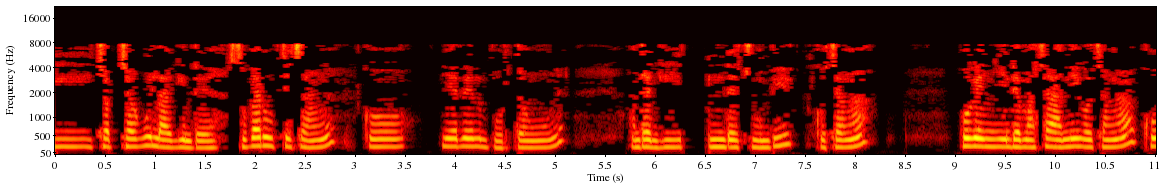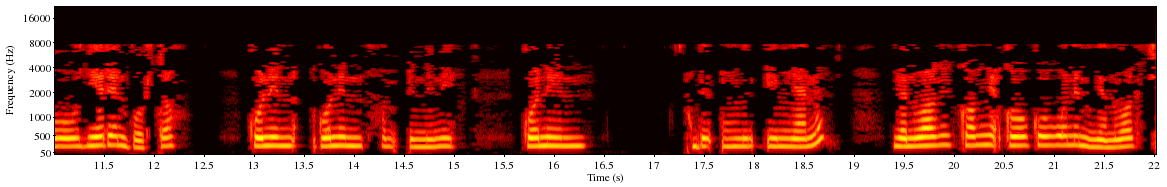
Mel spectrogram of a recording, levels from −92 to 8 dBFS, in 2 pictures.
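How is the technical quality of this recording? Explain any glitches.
The technical quality is poor. Throughout the speech, nothing is heard above 7.7 kHz, and the sound is watery and swirly with smeared consonants. This is likely heavy MP3 compression, which fits a very low bitrate near 16 kbps. Starved of bits, the encoder drops the treble and lets weak frequency lines flicker between frames.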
